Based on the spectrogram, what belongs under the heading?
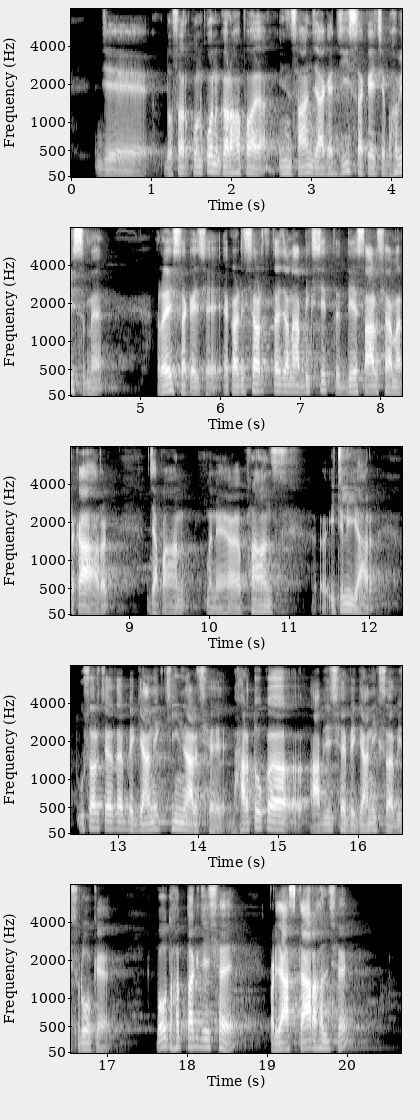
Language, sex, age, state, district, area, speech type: Maithili, male, 45-60, Bihar, Madhepura, urban, spontaneous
